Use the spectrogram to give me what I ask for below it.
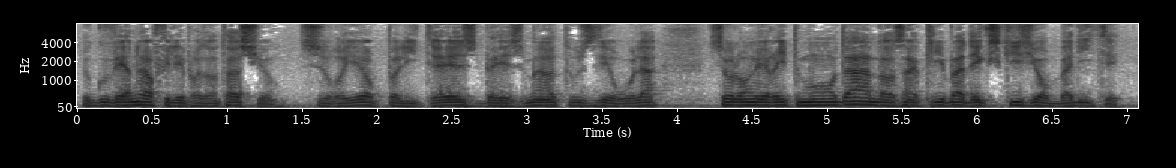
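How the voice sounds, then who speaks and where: A man's voice: lowish voice, steady tone, moderate pace, dark tone. Man narrating a comic radio serial.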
